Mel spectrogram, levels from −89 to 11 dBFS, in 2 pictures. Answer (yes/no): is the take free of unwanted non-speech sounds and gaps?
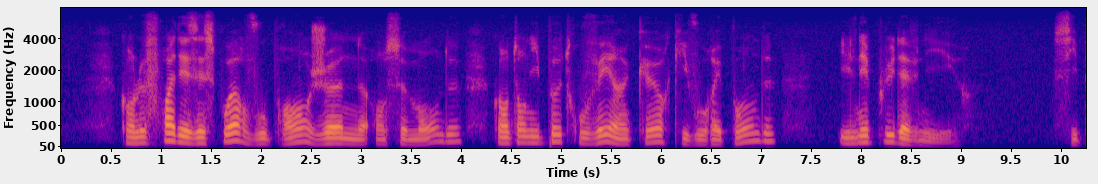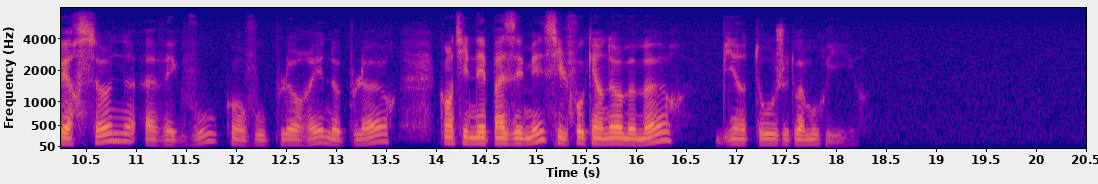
yes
